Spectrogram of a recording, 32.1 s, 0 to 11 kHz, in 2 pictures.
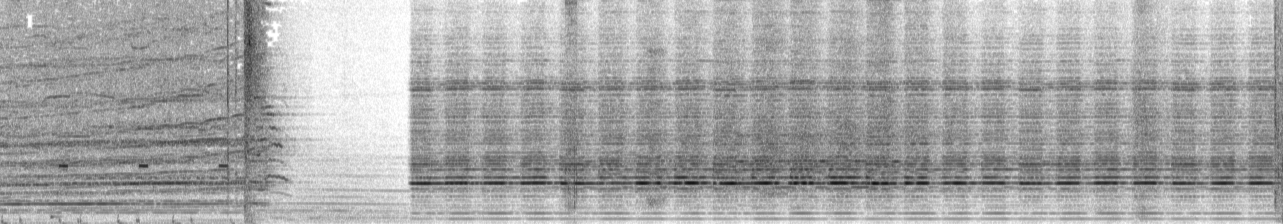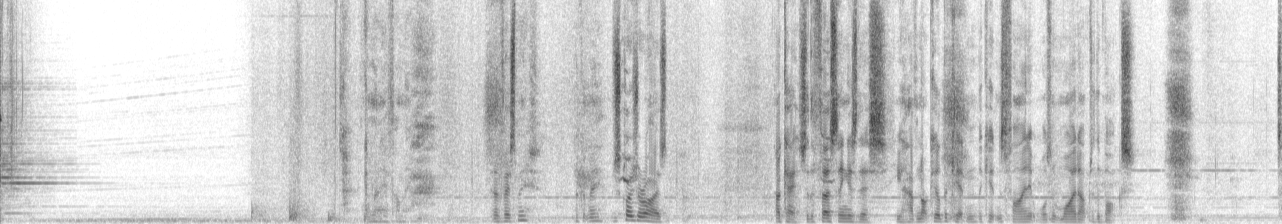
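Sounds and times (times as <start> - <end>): electronic alarm tone: 0.0 - 19.1.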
